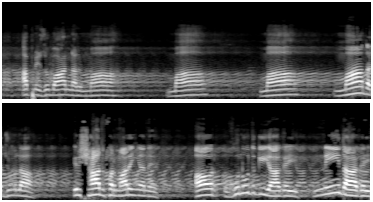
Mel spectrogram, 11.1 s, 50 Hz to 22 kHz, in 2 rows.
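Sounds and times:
man chanting into a microphone: 0:02.5 - 0:11.0.

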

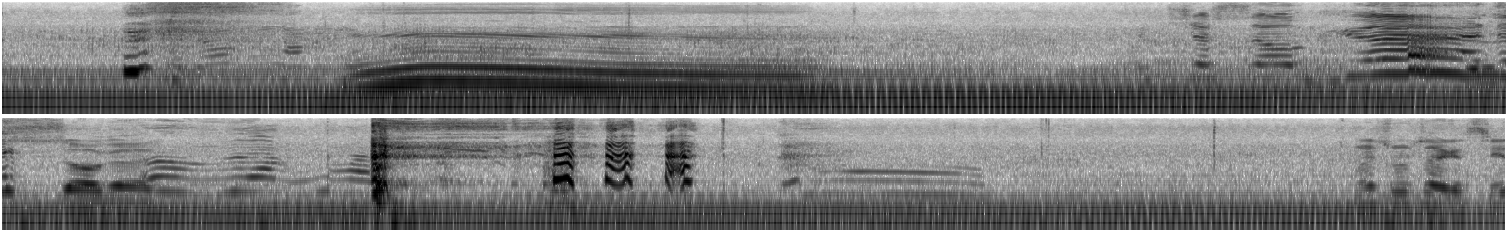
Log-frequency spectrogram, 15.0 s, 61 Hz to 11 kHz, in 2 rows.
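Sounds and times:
steady low hum: 0:00.0 - 0:15.0
short vocal sounds: 0:00.8 - 0:04.3
person's drawn-out vocal sound: 0:01.7 - 0:04.2
laughter: 0:09.4 - 0:11.7.

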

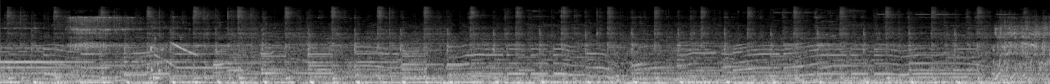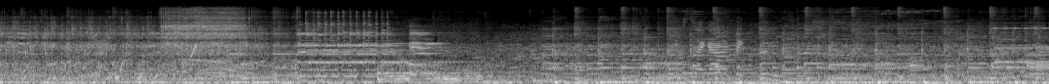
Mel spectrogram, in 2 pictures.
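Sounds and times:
slot machine game sound effect: 0:00.0 - 0:02.5, 0:09.9 - 0:15.4
country guitar music: 0:00.0 - 0:20.9.

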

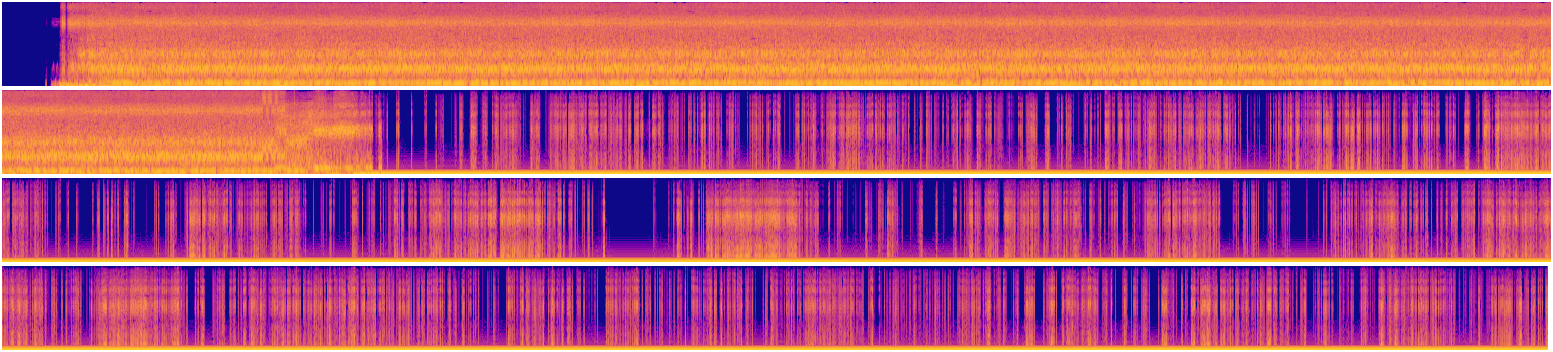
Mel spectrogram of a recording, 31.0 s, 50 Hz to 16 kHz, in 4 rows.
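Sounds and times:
dense distorted buzzing: 0:00.2 - 0:10.6
harsh clipped crackle: 0:00.3 - 0:30.9.

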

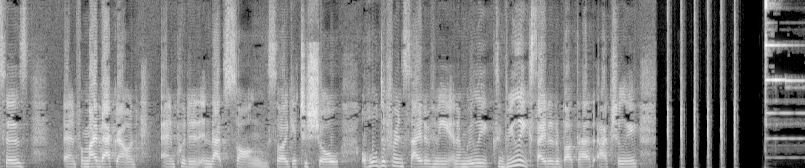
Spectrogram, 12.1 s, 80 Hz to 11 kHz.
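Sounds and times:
bright bell-like ding: 0:11.5 - 0:12.0.

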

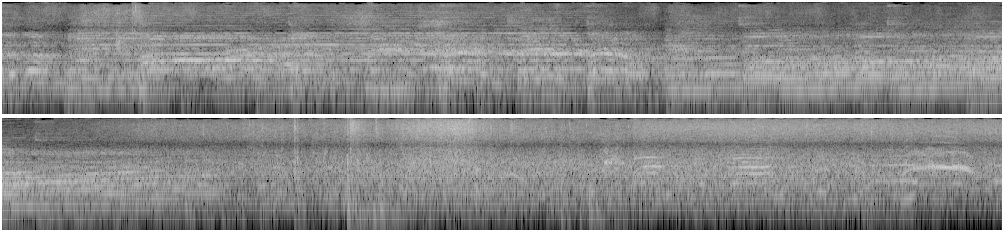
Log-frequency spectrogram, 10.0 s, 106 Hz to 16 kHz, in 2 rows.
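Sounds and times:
music: 0:00.0 - 0:06.2
white water rushing: 0:00.0 - 0:10.0.

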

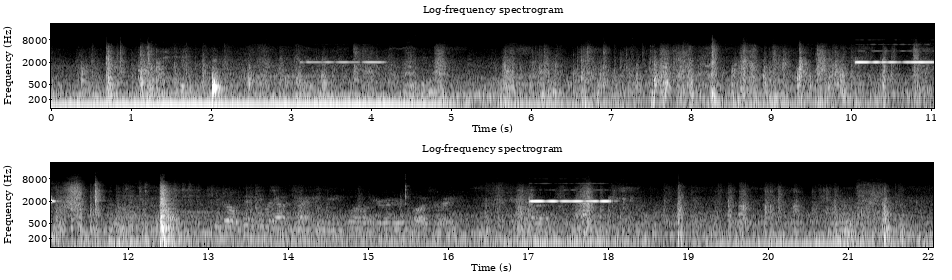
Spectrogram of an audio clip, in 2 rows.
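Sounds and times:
low steady hum: 0:00.0 - 0:22.0
oven timer long high beep: 0:03.0 - 0:04.6, 0:10.0 - 0:11.2, 0:17.0 - 0:18.4.

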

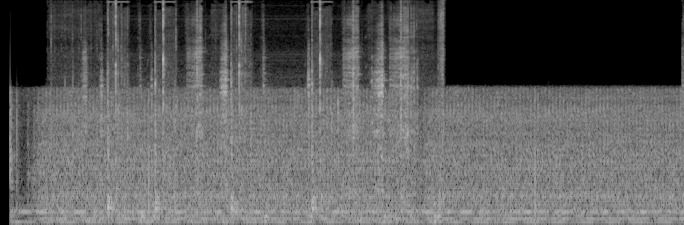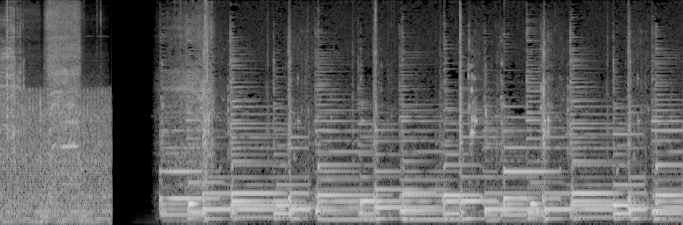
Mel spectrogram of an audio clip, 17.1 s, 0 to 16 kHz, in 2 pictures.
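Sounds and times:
mechanical whir and hum: 0:00.2 - 0:10.0.

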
